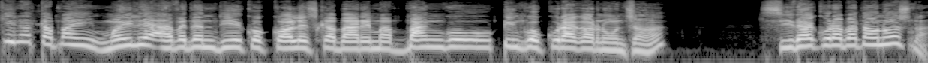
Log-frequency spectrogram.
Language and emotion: Nepali, angry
